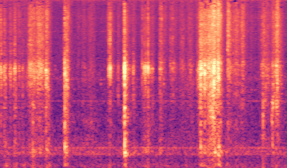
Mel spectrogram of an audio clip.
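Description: Foam sheet being cut with a hobby knife and pieces pulled free by hand: three stretches of scratchy, crackling scraping with a few sharp clicks between them.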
